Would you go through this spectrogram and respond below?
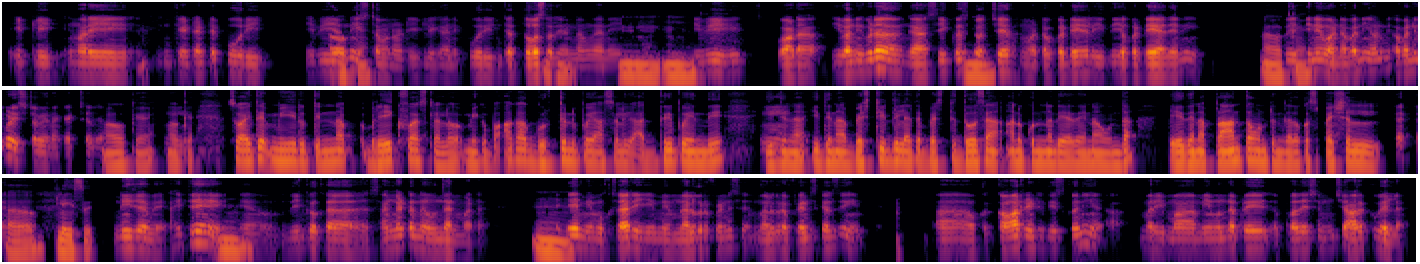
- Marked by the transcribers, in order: other background noise; in English: "సీక్వెన్స్‌లో"; tapping; in English: "డే"; in English: "డే"; in English: "యాక్చువల్‌గా"; in English: "సో"; in English: "బెస్ట్"; in English: "బెస్ట్"; other noise; laugh; in English: "ప్లేస్?"; in English: "ఫ్రెండ్స్"; in English: "ఫ్రెండ్స్"; in English: "రెంట్‌కి"
- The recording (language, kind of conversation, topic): Telugu, podcast, తెల్లవారుజామున తినడానికి నీకు అత్యంత ఇష్టమైన సౌకర్యాహారం ఏది?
